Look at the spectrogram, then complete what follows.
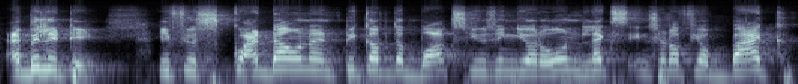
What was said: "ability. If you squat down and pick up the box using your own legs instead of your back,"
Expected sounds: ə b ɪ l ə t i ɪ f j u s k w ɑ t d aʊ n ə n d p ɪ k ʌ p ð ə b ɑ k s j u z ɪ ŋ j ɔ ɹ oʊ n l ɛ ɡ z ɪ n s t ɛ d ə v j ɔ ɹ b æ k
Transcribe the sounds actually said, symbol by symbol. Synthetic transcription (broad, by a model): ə b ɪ l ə t i ɪ f j u s k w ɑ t d aʊ n ə n d p ɪ k ʌ p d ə b ɑ k s j u z ɪ ŋ j ɔ ɹ oʊ n l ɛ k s ɪ n s t ɛ d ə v j ɔ ɹ b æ k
